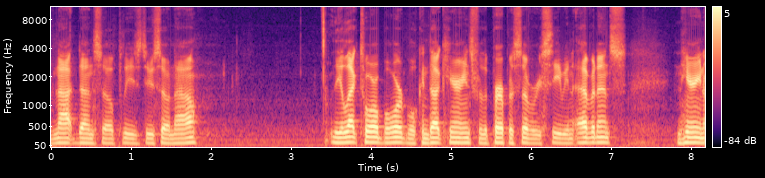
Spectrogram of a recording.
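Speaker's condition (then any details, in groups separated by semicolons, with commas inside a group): No condition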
